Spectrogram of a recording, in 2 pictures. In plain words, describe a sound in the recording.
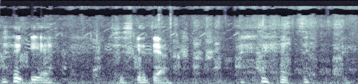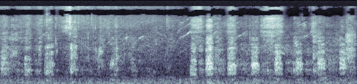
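Dogs pant and scuffle on grass.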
